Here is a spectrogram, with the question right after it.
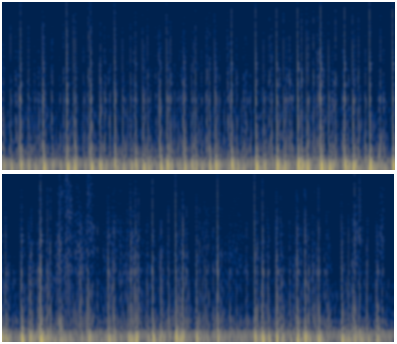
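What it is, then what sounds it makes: Cardboard box tapped with fingers. Fingertips and nails tap and scratch a hollow black printed cardboard product box held close to the mic. A rapid, uneven run of dull, low, hollow thuds follows, each very short and without ring, with faint scratchy texture between the taps.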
